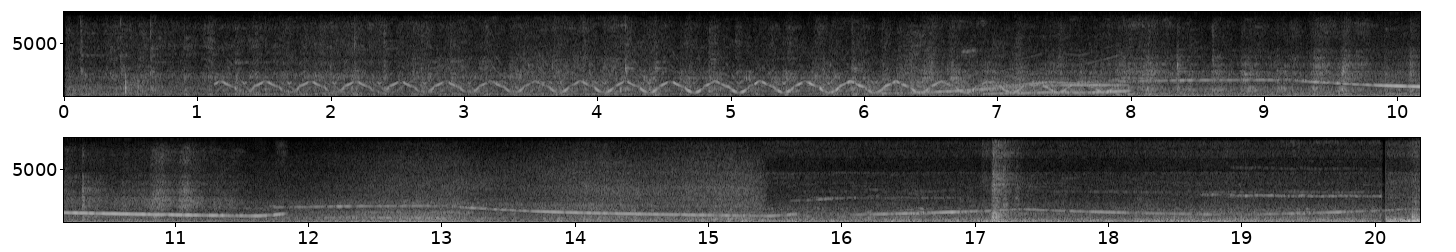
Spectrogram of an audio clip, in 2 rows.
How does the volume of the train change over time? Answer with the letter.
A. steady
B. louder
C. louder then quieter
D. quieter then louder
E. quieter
B.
